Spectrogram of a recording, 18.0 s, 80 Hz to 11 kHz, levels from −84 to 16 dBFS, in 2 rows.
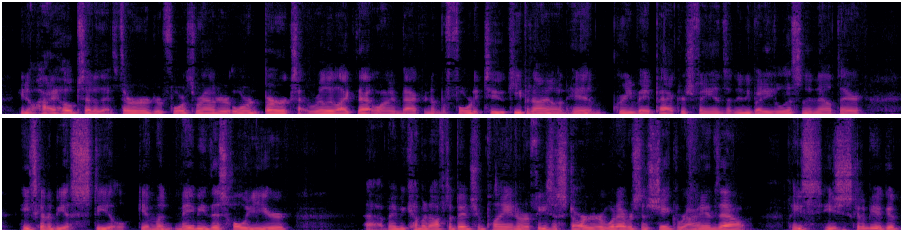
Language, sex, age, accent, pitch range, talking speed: English, male, 30-49, American, 95-115 Hz, 245 wpm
